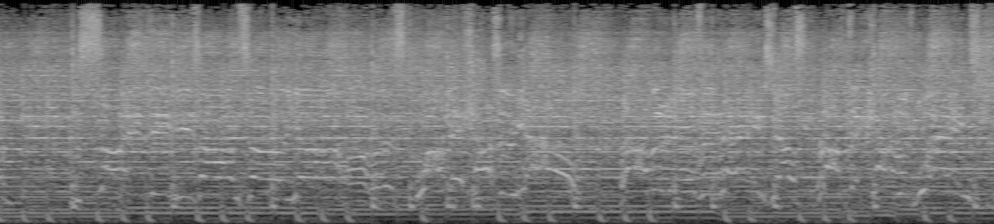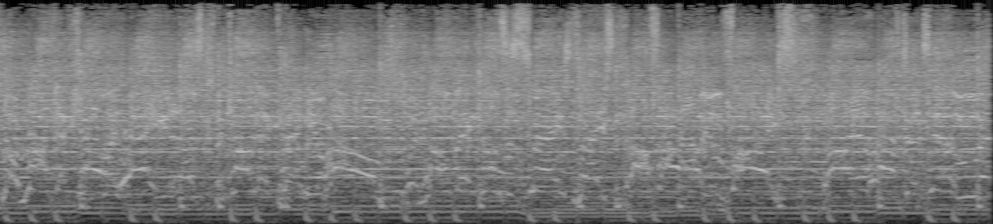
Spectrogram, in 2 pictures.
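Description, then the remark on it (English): A loud, dense rock song plays throughout at full volume, with driving bass and drums under a strained, shouted lead vocal that stays prominent over the band. “Of course, I guess their MO in that song is shouting it out, so whatevs.”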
